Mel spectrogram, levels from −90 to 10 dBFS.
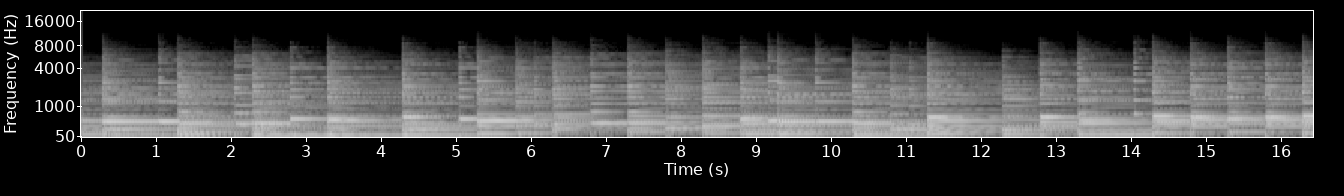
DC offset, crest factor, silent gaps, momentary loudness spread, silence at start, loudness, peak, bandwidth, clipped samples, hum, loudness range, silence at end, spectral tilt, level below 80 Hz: under 0.1%; 16 dB; none; 6 LU; 0 s; -17 LUFS; -2 dBFS; 9 kHz; under 0.1%; none; 1 LU; 0 s; -6.5 dB/octave; -32 dBFS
